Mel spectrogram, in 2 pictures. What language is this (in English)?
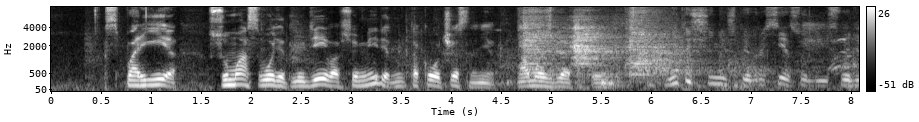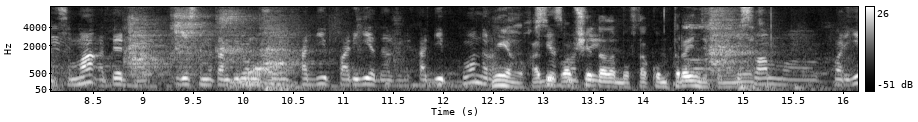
Russian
